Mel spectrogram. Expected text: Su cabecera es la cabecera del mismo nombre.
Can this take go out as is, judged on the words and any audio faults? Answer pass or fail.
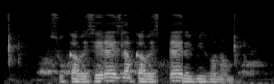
fail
